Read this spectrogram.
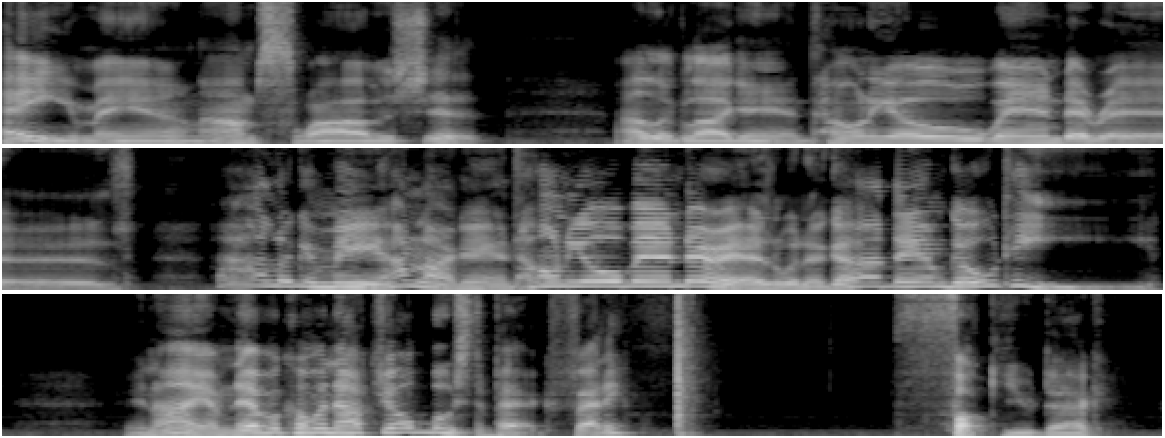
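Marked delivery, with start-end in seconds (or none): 0.0-14.7 drawn-out character voice with big pitch swoops. Opening a booster pack, imitating a card's character: Dack Fayden impression. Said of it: "He's all like".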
